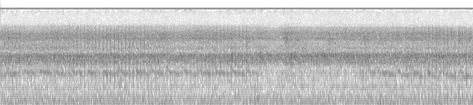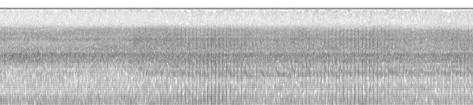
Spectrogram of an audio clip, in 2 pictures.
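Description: Rapid high-pitched crackling pulses, about four a second, over a steady hiss: the popping sound of an Er:YAG dental laser at work.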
